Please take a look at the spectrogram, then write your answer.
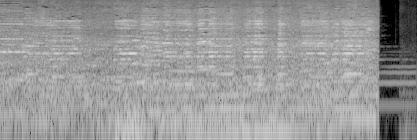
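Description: Busy street in Paris with a steady wash of traffic and city noise, engines and general bustle close and loud, continuous for most of the stretch before cutting to near silence at the end.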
